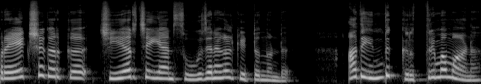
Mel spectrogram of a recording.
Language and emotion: Malayalam, disgusted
